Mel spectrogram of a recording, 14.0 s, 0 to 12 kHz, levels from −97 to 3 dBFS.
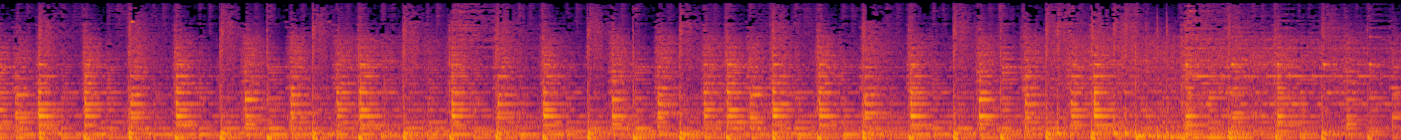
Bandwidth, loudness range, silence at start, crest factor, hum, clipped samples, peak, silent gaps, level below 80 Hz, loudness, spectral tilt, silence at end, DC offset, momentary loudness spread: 11.5 kHz; 2 LU; 0 s; 20 dB; none; under 0.1%; -4 dBFS; none; -32 dBFS; -23 LUFS; -5 dB/octave; 0 s; under 0.1%; 4 LU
